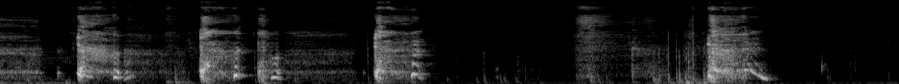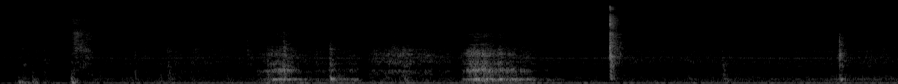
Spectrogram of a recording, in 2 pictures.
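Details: Girl coughing: repeated harsh coughs in two clusters, each a run of bursts, followed by quieter breaths and faint sounds in a small room.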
